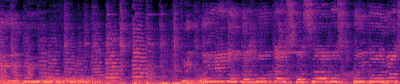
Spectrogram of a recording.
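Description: Mariachi band playing a slow ballad: guitars strum chords under a melody line with vibrato that steps up in pitch about halfway through.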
